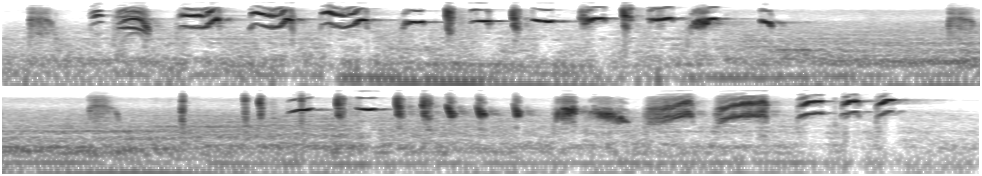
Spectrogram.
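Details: Green leafbird with raised crest delivers a long, busy ngentrok song. Rapid twisting whistles and rattles come in two bursts separated by a short quieter gap, all high-pitched and rhythmically choppy.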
